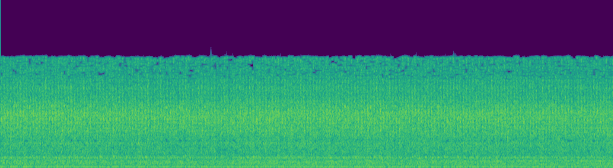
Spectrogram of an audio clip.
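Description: Steady idle with a light, fairly regular tapping around three per second over a hissy background; a cold-start knock, cause unknown.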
